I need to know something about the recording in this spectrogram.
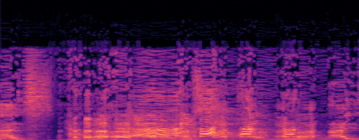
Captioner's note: laughter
